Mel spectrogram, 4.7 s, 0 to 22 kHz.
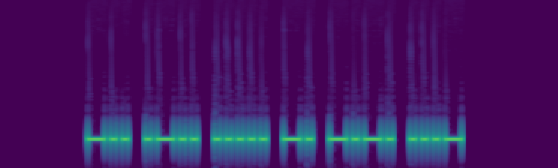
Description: Morse code, heard as a keyed tone, about 25 wpm, 700 Hz. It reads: DL5NCV
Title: DXCC-100 Call Signs - 6 Characters - 25wpm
